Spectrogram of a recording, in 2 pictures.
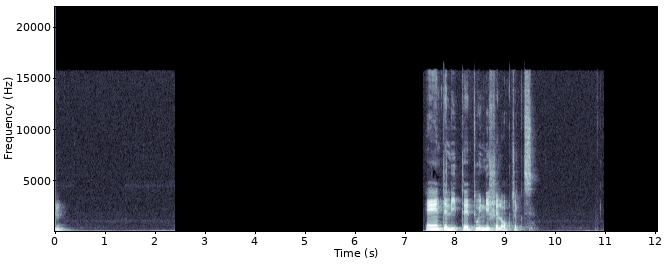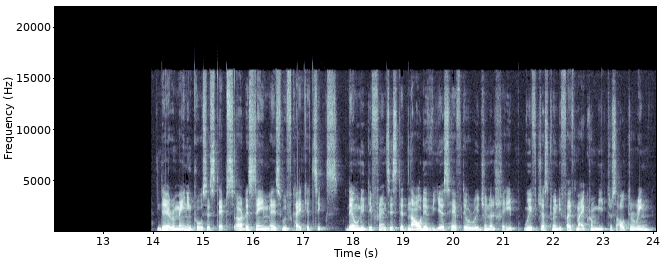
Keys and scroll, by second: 10.4 ctrl+a, 12.7 Delete.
